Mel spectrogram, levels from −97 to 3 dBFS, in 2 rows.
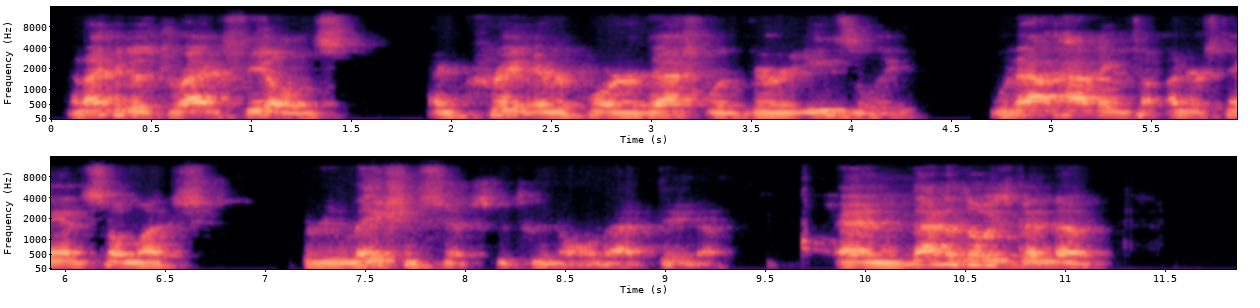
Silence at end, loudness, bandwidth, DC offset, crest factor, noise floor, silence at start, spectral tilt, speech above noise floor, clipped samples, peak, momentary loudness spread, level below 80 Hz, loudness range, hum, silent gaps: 0.65 s; -19 LUFS; 12 kHz; under 0.1%; 16 dB; -78 dBFS; 0.1 s; -6.5 dB/octave; 60 dB; under 0.1%; -4 dBFS; 13 LU; -60 dBFS; 3 LU; none; 4.60-4.68 s, 7.07-7.12 s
